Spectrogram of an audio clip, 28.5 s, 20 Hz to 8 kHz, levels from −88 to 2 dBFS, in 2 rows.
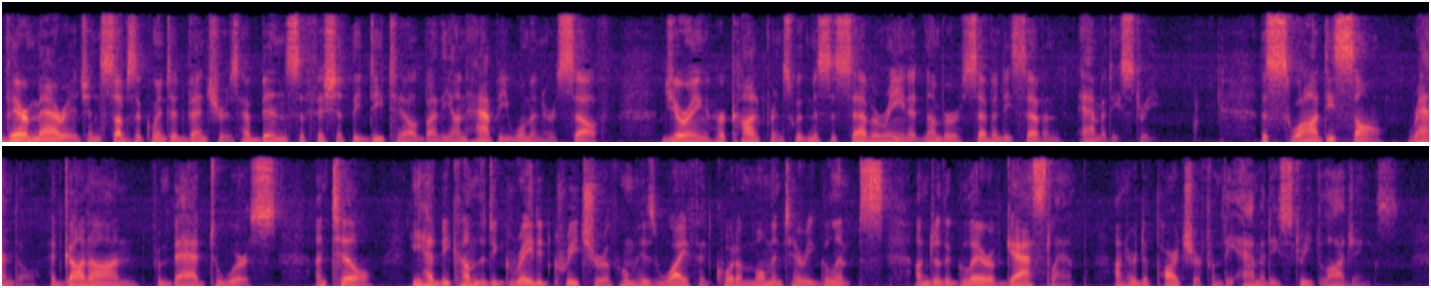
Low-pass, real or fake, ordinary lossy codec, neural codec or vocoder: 7.2 kHz; real; MP3, 48 kbps; none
